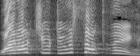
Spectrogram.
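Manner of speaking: high, loud, indignant, challenging tone. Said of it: "most indignant".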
